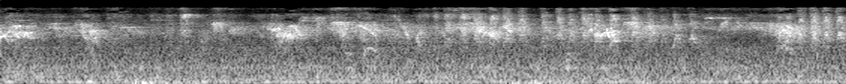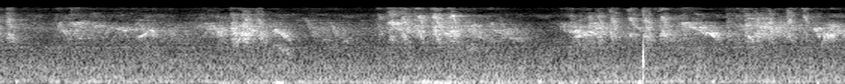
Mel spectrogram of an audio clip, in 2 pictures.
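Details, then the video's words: House sparrows keep up a continuous chirping chatter, bright high notes tumbling over one another, with a faint click heard toward the end. "House Sparrow Chirping | Sparrow Chirping Sounds"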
